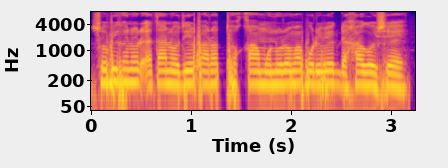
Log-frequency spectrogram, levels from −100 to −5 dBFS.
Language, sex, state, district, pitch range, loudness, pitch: Assamese, male, Assam, Kamrup Metropolitan, 160-170 Hz, -15 LUFS, 165 Hz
